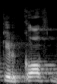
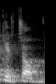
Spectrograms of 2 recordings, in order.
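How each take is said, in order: First: "Kirchhoff" with k in the middle, as Kirkoff; hard-k pronunciation. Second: "Kirchhoff" with ch in the middle, as Kirchoff; ch pronunciation. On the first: Teacher showing the class others' version, "Kirchhoff" as Kirkoff. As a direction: say "Kirchhoff" as KIR-koff, no ch sound. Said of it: "इसको कई लोग Kirchhoff बोलते हैं". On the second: Teacher stating his preferred version to students, "Kirchhoff" as Kir-choff. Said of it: "मैं Kirchhoff बोलता हूँ". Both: Shown as a demonstration.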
